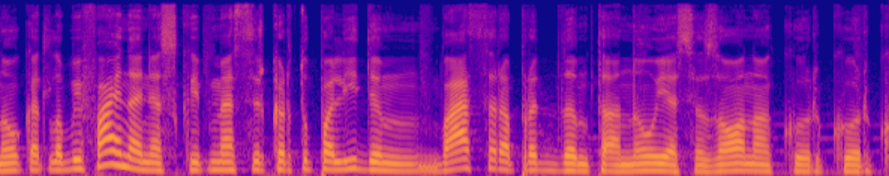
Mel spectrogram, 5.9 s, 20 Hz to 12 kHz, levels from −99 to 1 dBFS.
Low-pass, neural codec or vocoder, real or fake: 10.8 kHz; none; real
